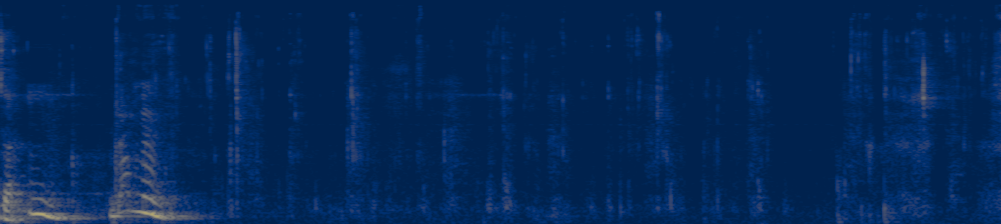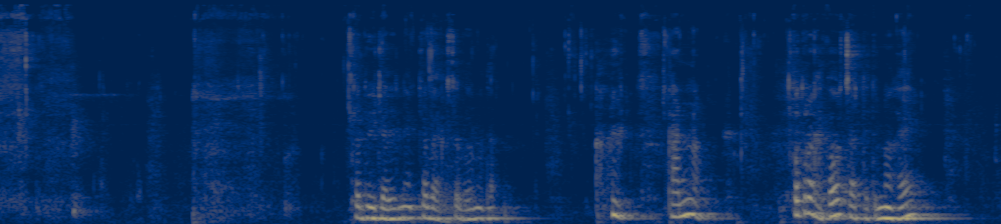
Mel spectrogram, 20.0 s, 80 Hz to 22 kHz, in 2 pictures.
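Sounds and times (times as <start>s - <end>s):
people chewing food: 0.0s - 20.0s
bites and mouth smacks: 2.0s - 10.8s.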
